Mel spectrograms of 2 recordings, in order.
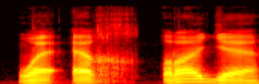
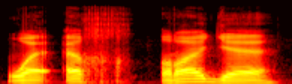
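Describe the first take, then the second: No difference in how they are said.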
